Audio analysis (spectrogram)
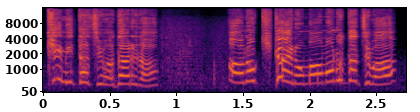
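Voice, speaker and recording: High, panicky young male villager. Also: expressive, moderate pace, a bit bright. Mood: terrified. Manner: stammering, agitated. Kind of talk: Japanese anime game voice acting.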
